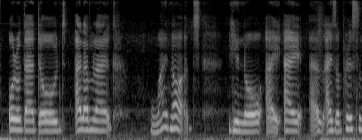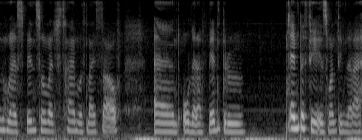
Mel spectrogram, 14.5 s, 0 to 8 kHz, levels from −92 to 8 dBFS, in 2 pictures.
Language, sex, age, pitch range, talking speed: English, female, 20-39, 130-195 Hz, 155 wpm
